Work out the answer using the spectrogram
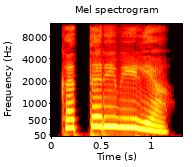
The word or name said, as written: ಕುದುರೆವಳೆಯ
